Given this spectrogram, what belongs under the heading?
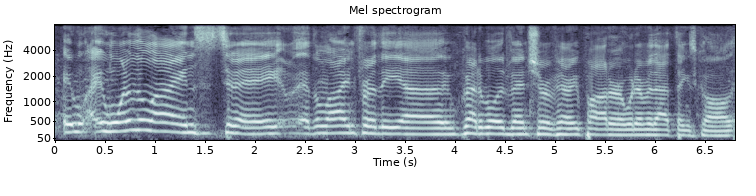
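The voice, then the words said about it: Strained, worn-out voice. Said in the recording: “My voice is a little extra shot tonight ... it fucks up your voice when you spend all day yelling”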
